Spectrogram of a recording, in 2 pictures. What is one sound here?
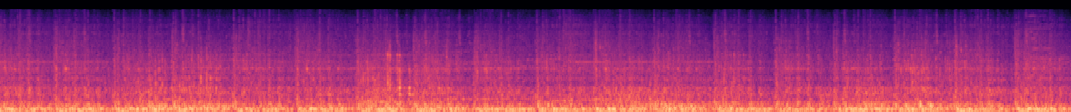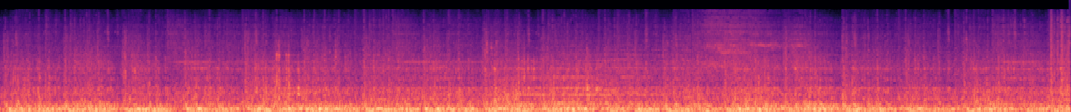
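Zombies groan and shuffle nearby.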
